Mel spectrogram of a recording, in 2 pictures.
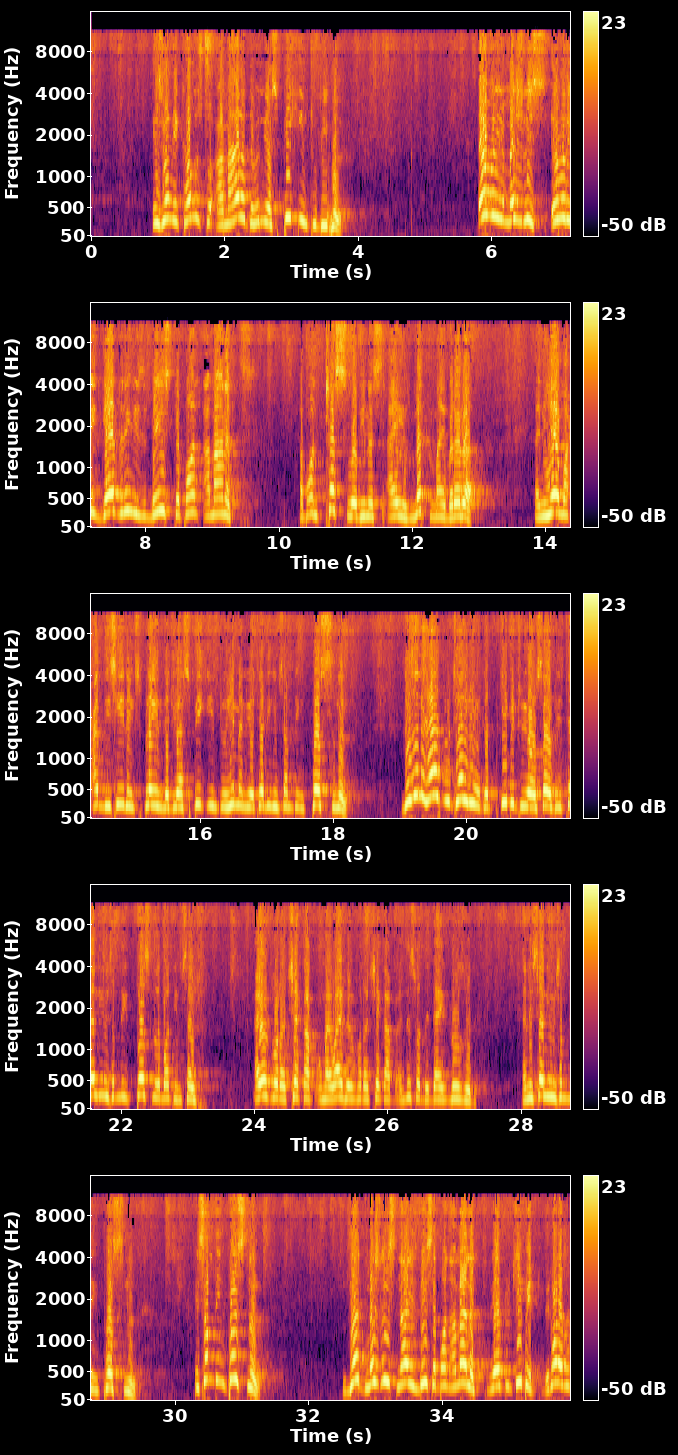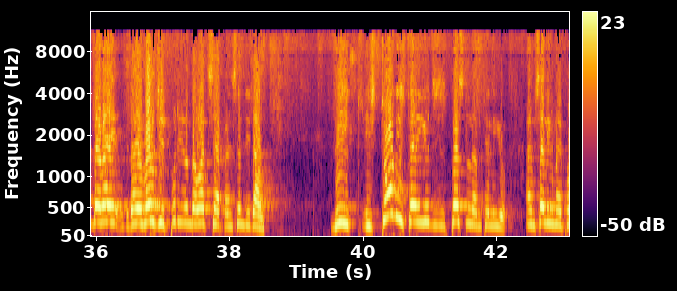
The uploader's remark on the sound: Jumuah Lecture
